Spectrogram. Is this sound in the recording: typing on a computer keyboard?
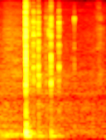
yes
